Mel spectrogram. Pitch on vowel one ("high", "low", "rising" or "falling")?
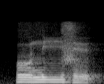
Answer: low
